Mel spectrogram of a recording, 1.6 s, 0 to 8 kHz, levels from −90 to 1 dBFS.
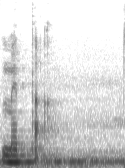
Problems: background sounds at intervals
